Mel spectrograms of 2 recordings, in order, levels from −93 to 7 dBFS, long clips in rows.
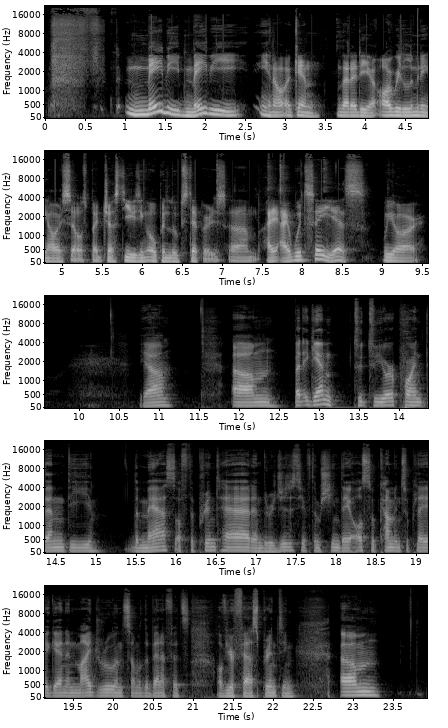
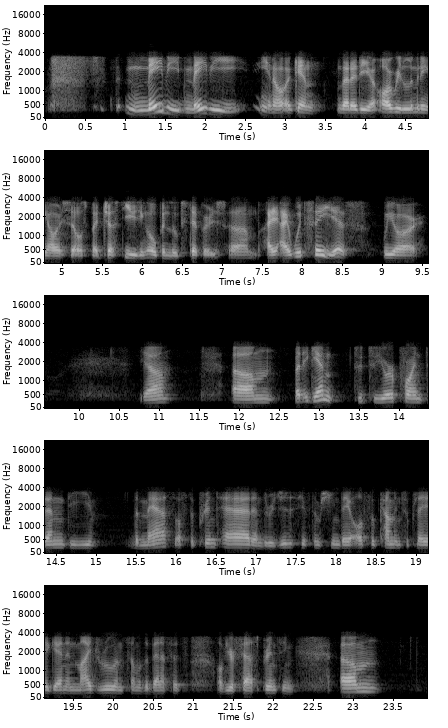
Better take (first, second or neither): first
